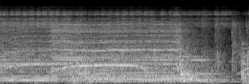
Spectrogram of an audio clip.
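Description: Live rock band playing the closing bars of a song: electric guitars, bass and drums, with a long high note held for about a second that bends up at its start and falls away at its end.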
